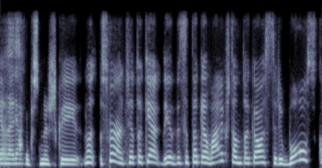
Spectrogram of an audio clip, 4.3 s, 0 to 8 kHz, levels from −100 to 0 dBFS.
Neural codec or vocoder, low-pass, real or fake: codec, 16 kHz, 2 kbps, X-Codec, HuBERT features, trained on LibriSpeech; 7.2 kHz; fake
